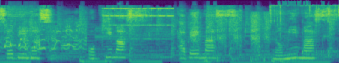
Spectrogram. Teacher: Conjugated verbs that end with mas have the accent on ma.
